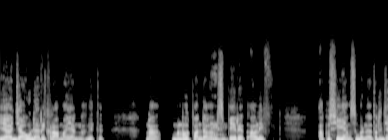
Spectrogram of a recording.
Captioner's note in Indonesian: berdehem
